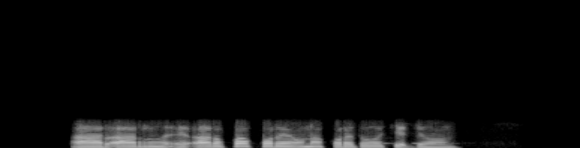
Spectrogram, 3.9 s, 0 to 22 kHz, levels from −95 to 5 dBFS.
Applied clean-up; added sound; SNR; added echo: none; none; none; none.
